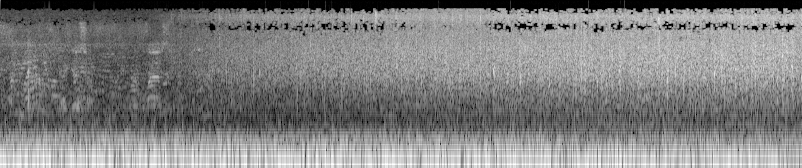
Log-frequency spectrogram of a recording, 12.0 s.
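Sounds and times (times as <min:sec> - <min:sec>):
deep rumble: 0:00.0 - 0:12.0
heavy rain: 0:02.6 - 0:12.0.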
